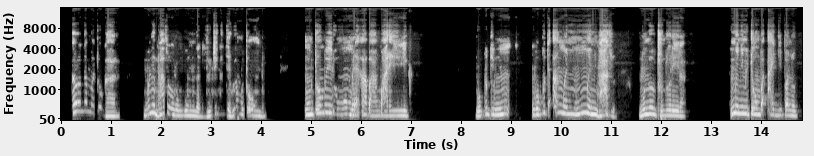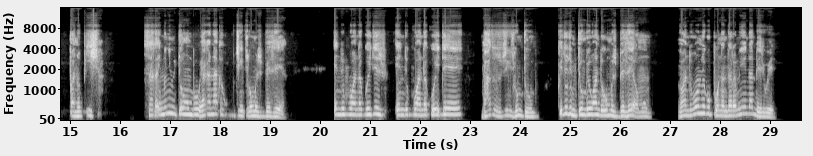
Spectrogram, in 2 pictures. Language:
Ndau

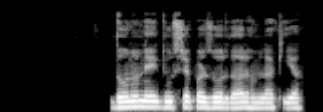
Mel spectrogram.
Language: Urdu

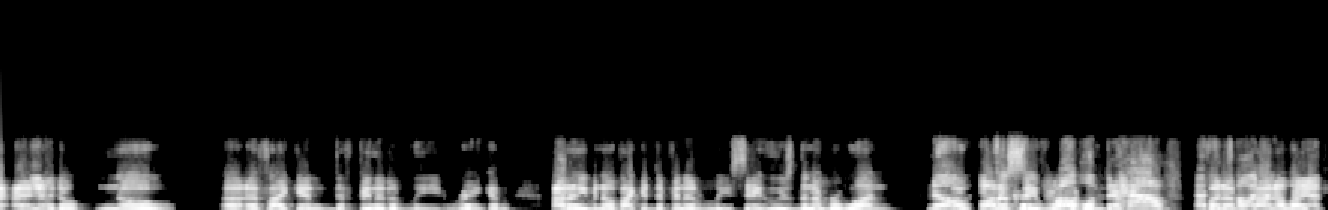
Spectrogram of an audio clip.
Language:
English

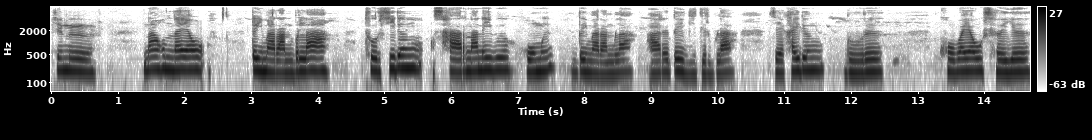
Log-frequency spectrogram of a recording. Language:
Bodo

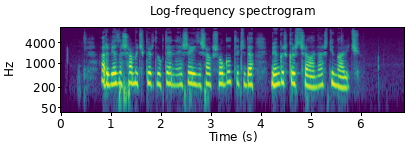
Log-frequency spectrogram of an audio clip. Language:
Mari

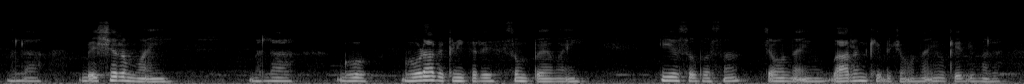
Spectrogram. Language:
Sindhi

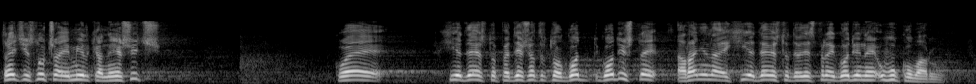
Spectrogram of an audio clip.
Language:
Serbian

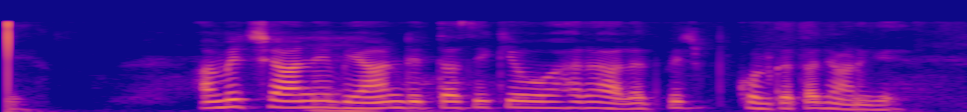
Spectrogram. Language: Punjabi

